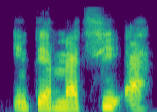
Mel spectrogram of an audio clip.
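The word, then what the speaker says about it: internacia: You can see the last C, and now I'm saying C, internatia.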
